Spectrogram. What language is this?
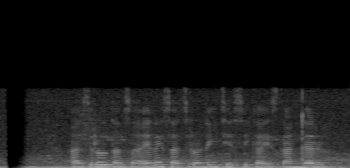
Javanese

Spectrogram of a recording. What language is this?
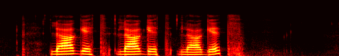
Norwegian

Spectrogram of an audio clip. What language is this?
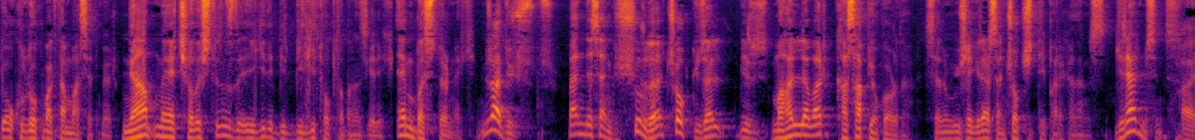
Turkish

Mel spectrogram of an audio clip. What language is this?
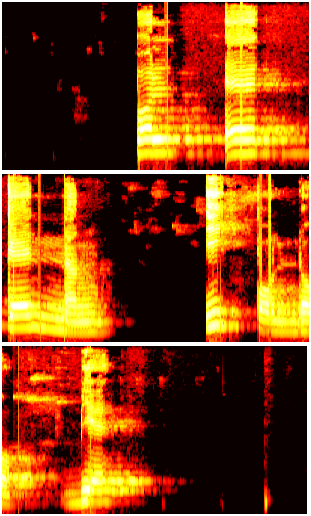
Mpumpong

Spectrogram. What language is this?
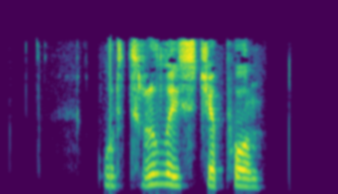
Abkhazian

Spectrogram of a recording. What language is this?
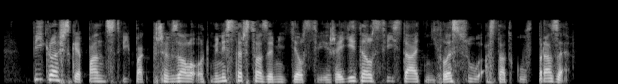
Czech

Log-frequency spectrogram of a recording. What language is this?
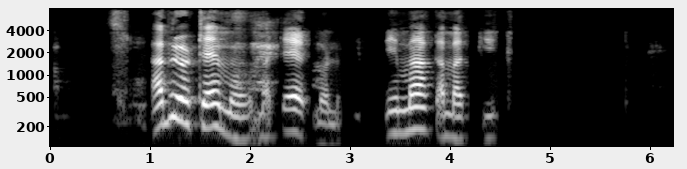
Luo (Kenya and Tanzania)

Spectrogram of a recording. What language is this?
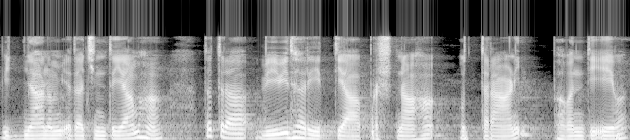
Sanskrit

